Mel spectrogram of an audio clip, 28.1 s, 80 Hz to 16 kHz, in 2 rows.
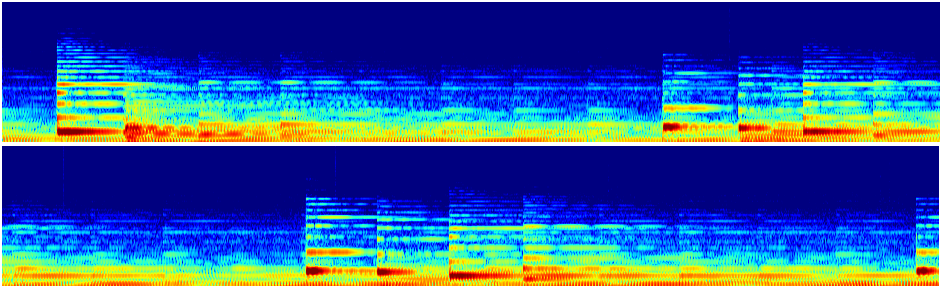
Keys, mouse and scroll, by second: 0.9 click, 1.4 Tab, 1.8 click, 2.3 click, 3.6 click, 4.0 click, 4.9 click, 5.0 Tab, 5.2-5.6 scroll down 2, 5.6-7.2 middle drag, 7.6-8.4 shift+middle drag, 8.4 shift+a, 9.5 alt+middle click, 10.1 g, 11.1 s, 12.3 alt+middle click, 12.9 g, 14.8 g, 15.9 s, 18.8 shift+middle click, 19.0-19.5 scroll up 1, 19.5 s, 21.9 middle click, 22.6-23.2 scroll up 1, 23.2 s, 27.1 click.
